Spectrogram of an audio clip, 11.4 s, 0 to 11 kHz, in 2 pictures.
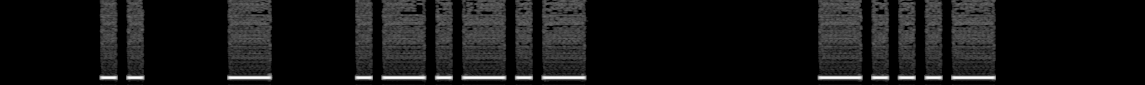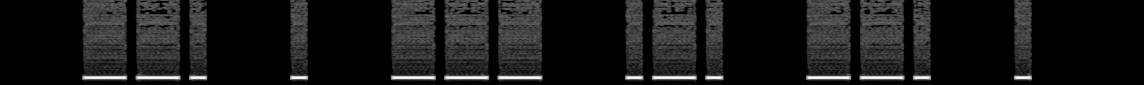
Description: Morse code, heard as a keyed tone, about 18 wpm, spaced as for 12 wpm, 1000 Hz. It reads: IT. <BT> GEORGE
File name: qotdfiles / 12wpm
